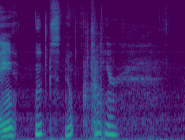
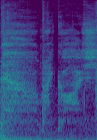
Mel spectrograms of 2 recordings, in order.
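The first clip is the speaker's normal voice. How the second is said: breathless whisper of disbelief; 6 dB quieter, slower than usual. Real, not acted. Crafter spooked by the lid opening, whispering.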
